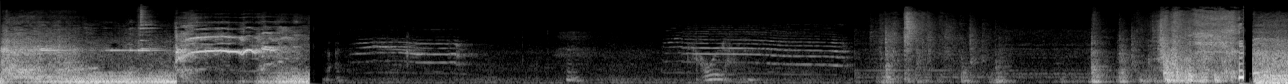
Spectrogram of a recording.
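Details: Domestic cat giving two drawn-out, tonal meows with layered overtones, the second sliding upward then holding, framed by people talking loudly and exclaiming before and after.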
